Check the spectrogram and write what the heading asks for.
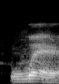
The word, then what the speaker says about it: where: Pessoal, a palavra a gente pronuncia where, tá certo? Where. É como se fosse um U, né? U-air, né? Where. Certo? Essa é a pronúncia correta dessa palavrinha que eu coloquei aí, tá?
